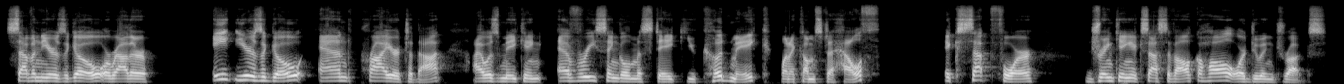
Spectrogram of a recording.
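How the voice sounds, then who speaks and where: Soft-spoken thirties man, podcast host. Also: on the high side, a little slow, no echo, studio quality. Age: 30s. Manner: reflective, self-explaining, occasional soft laugh. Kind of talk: solo podcast monologue.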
